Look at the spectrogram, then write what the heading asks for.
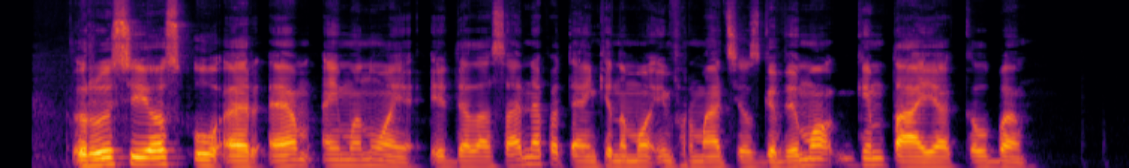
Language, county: Lithuanian, Kaunas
